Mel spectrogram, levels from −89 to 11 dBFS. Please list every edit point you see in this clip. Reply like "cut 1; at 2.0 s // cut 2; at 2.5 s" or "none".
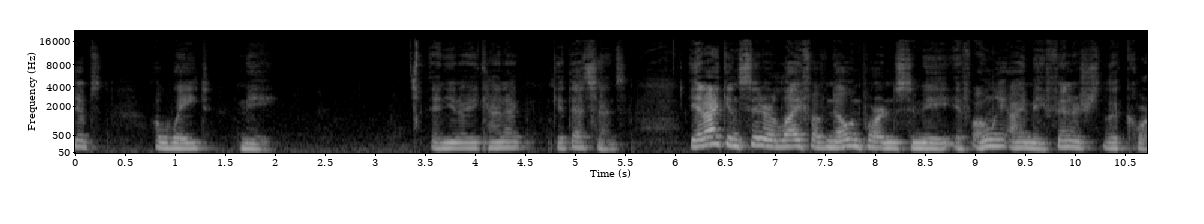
cut 1; at 3.5 s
